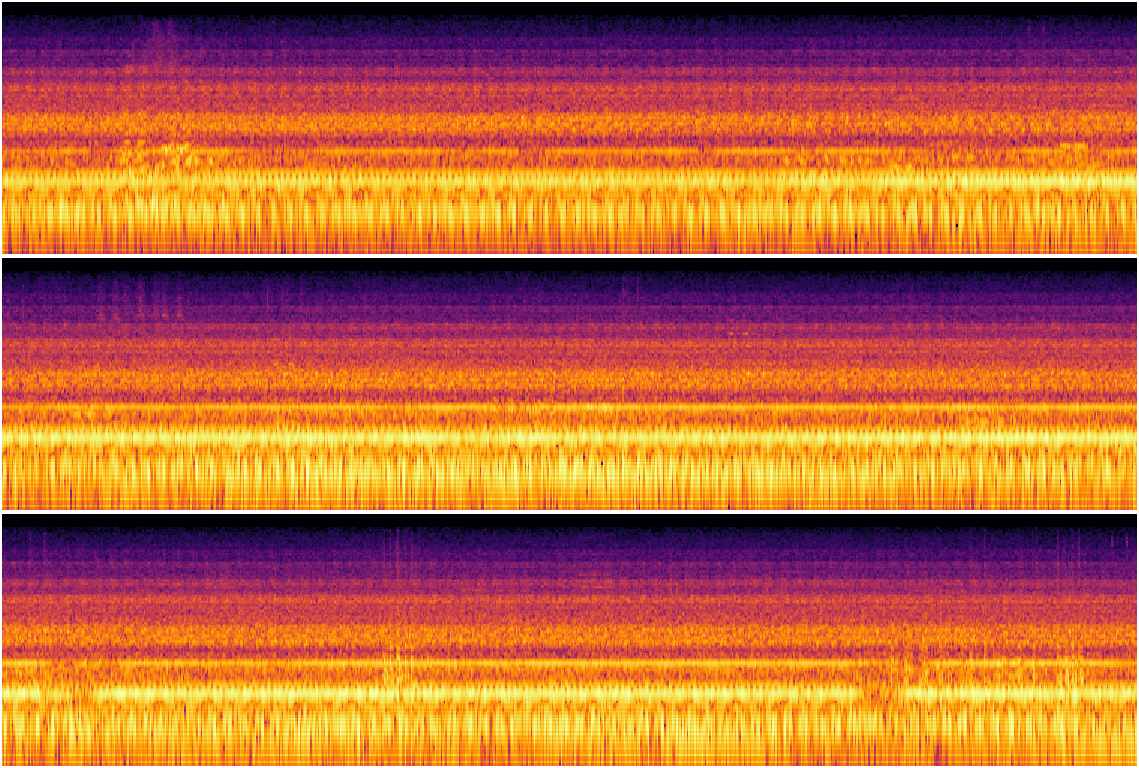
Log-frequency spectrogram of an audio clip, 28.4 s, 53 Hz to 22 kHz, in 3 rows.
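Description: Caterpillar 330F hydraulic excavator's diesel engine running steadily with a constant hum, the machine standing still. The hum dips briefly twice in the second half.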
